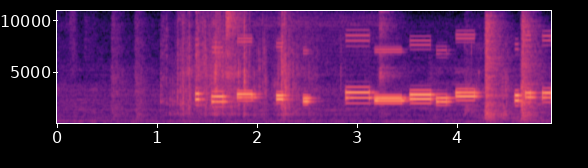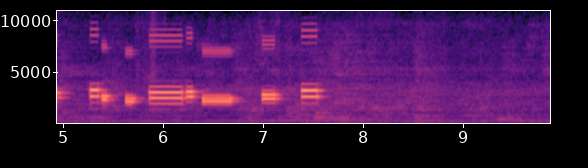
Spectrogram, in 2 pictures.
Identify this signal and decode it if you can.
Pairs of high tones at irregular times, with the noise of a cafe. There is no code.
